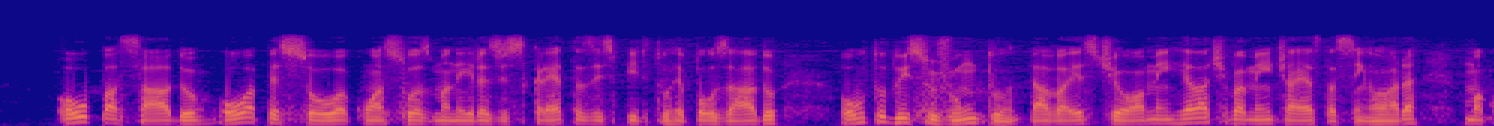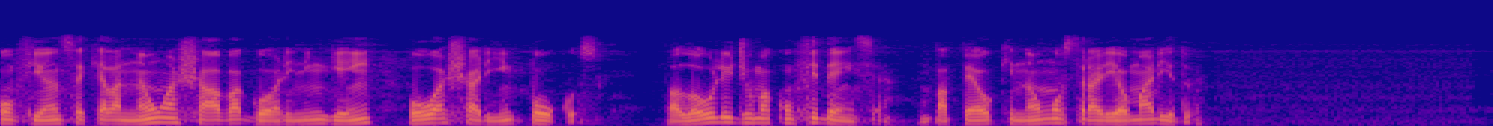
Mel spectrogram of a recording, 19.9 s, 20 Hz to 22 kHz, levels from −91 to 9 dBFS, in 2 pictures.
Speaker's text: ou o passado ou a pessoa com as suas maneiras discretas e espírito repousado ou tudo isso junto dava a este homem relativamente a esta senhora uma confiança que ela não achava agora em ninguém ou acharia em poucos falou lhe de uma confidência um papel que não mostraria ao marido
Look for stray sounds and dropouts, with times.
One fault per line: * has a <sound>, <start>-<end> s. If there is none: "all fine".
all fine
